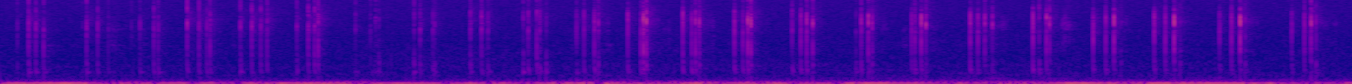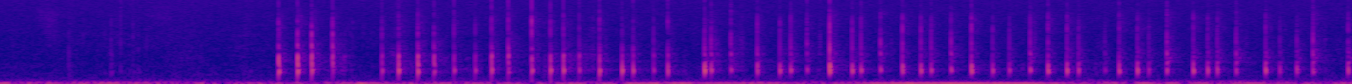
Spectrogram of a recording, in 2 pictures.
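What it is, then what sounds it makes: Tapped hardcover book. Fingertips tap and scratch on a hardcover graphic novel edition of Brave New World in a rapid run of short, dry clicks. A brief quieter pause follows, then a denser, brighter stretch of fast tapping with a warm, low body. Each hit dies away almost instantly.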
